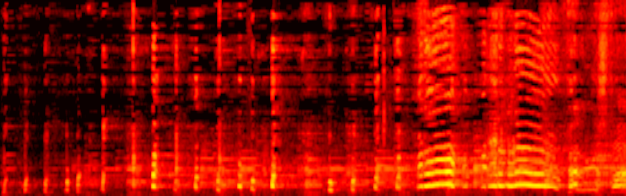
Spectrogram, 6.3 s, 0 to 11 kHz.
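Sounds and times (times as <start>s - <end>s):
chickens clucking: 0.0s - 4.9s
laughter: 0.0s - 6.2s.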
